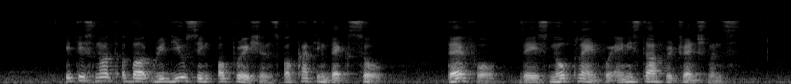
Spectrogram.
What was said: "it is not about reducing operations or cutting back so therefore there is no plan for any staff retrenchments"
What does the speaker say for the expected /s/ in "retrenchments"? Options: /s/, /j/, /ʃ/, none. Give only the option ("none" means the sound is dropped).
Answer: /s/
